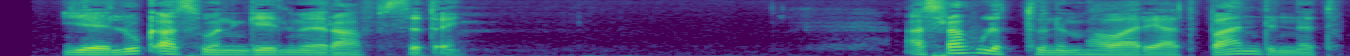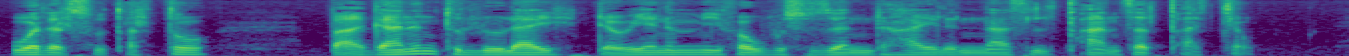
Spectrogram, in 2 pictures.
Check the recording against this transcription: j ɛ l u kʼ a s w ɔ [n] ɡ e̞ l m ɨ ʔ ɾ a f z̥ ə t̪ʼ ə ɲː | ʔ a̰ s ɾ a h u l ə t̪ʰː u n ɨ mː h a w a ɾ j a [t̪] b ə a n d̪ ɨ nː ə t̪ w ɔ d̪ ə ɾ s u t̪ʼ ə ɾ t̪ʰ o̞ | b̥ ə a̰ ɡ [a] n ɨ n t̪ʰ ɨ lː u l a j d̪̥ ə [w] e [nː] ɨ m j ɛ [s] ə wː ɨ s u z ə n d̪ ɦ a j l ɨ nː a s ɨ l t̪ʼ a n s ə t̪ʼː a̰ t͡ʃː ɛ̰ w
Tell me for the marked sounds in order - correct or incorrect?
incorrect: ŋ, correct, correct, correct, incorrect: n, incorrect: f

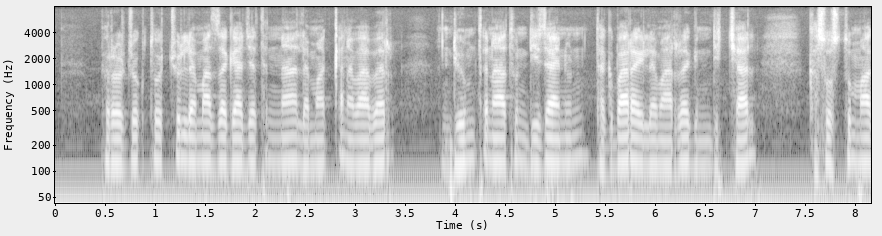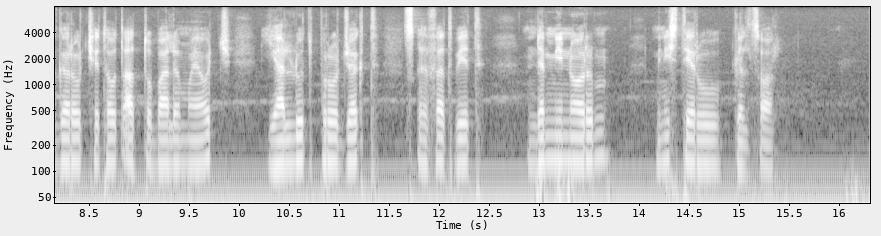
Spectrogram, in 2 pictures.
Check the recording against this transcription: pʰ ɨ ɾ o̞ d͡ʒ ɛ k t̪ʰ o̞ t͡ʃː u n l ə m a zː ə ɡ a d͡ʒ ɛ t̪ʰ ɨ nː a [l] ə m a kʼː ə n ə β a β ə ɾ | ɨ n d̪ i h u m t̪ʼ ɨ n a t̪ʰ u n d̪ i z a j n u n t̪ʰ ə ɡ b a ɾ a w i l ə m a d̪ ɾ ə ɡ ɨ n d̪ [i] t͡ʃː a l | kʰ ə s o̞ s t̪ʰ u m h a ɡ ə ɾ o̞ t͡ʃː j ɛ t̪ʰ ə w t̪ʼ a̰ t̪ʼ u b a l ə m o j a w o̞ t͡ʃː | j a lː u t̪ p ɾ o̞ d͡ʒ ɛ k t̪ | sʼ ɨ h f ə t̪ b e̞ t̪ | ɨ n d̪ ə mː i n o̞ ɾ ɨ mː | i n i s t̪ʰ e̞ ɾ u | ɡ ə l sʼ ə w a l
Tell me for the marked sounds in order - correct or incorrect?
correct, correct

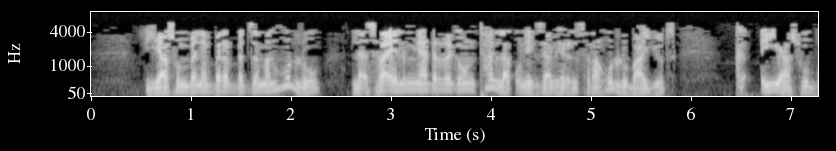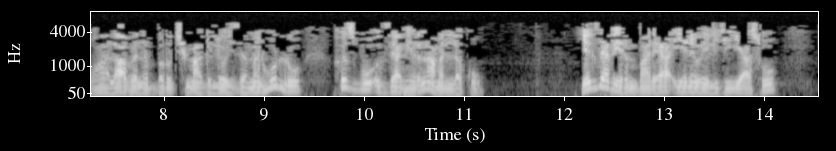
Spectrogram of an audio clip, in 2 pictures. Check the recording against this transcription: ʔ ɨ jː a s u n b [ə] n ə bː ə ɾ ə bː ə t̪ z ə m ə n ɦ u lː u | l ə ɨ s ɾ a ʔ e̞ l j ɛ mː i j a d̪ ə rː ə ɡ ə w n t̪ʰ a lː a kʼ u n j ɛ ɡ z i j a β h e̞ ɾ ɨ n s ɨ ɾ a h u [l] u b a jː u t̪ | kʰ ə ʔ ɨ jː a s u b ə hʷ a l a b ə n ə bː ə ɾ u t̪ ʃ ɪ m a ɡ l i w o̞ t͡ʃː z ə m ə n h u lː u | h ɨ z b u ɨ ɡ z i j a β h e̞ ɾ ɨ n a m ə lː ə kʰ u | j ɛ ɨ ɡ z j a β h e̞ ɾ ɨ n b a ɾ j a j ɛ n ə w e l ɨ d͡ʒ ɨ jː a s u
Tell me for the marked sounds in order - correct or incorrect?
correct, incorrect: lː

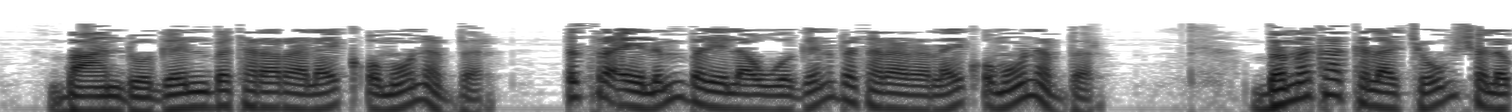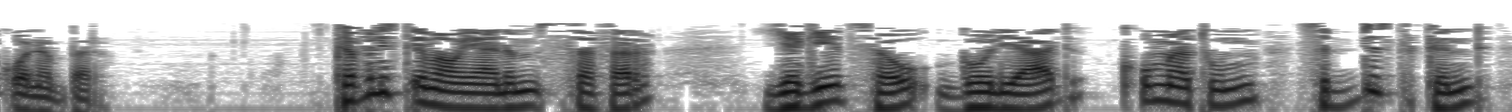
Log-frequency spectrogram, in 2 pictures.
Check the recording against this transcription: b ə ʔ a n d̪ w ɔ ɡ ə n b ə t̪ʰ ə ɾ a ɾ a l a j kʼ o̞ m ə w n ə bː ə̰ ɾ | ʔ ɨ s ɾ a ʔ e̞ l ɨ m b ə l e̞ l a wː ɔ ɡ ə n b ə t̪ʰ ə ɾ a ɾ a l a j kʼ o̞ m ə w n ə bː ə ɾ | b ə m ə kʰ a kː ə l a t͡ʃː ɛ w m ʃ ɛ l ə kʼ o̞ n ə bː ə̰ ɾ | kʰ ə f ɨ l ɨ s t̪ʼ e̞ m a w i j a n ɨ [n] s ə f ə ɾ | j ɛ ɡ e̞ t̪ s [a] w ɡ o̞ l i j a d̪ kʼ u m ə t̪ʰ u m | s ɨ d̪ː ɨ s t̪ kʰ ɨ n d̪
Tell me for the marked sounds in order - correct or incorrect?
incorrect: m, incorrect: ə

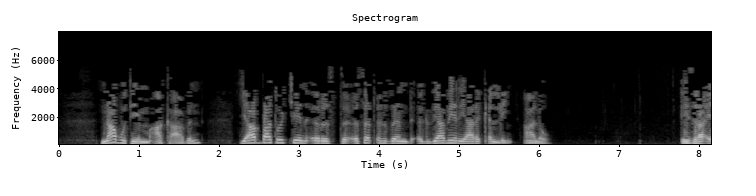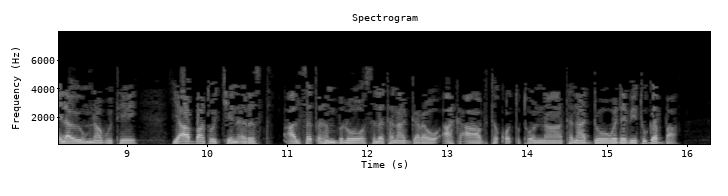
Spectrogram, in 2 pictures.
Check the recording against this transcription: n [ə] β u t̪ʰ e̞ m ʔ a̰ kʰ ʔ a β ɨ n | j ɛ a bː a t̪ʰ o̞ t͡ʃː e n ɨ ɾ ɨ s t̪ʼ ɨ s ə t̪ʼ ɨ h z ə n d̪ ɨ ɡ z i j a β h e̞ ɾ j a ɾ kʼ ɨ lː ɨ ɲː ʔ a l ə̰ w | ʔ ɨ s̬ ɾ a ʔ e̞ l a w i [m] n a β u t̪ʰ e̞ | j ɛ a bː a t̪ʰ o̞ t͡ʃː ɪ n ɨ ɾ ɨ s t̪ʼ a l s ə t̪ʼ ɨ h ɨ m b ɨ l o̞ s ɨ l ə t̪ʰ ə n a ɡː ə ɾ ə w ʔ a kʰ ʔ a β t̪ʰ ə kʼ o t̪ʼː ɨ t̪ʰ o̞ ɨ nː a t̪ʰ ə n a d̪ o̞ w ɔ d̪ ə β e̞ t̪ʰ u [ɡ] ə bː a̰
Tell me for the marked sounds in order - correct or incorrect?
incorrect: a, correct, correct

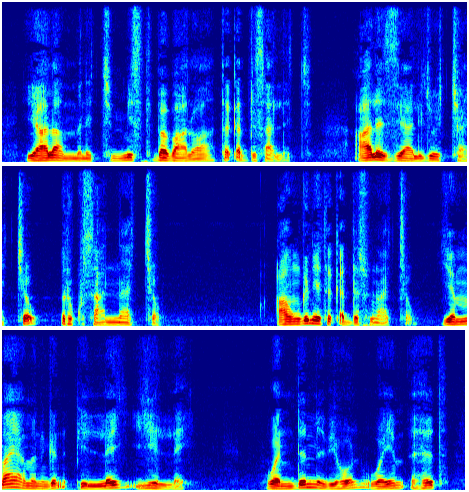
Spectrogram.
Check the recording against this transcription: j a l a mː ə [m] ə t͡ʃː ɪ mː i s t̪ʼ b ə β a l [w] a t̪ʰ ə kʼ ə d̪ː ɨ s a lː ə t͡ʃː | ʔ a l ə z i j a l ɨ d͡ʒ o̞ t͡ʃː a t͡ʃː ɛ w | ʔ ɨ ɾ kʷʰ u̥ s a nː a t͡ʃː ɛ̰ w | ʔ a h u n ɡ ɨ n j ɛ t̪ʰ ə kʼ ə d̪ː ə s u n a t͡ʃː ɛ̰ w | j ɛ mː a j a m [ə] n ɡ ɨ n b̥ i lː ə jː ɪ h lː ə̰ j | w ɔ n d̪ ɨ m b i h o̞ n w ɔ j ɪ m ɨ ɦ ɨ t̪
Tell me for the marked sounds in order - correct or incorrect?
incorrect: n, correct, correct

